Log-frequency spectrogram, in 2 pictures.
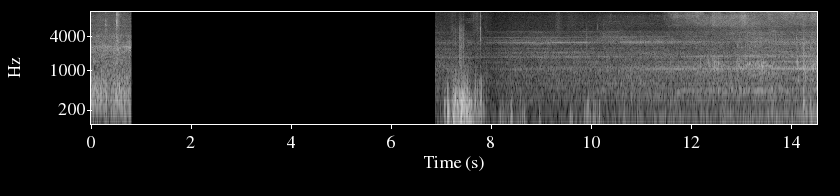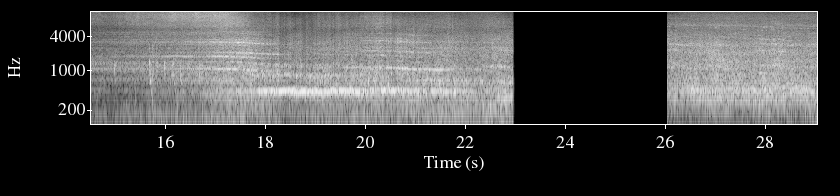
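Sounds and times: electric train passing at speed: 0.0 - 0.8, 6.9 - 23.0, 26.1 - 29.0.

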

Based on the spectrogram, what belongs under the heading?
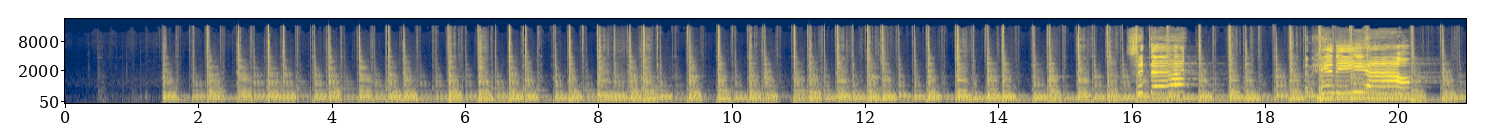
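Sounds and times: acoustic guitar strumming: 1.4 - 21.0.

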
